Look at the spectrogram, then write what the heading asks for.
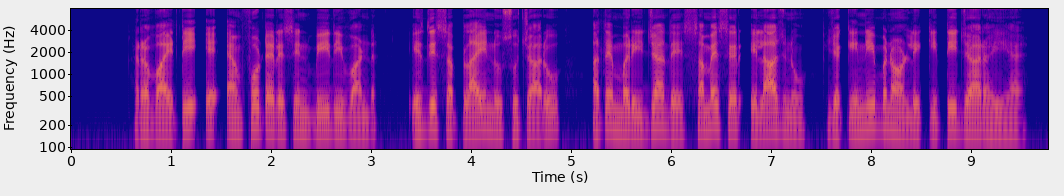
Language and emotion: Punjabi, neutral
